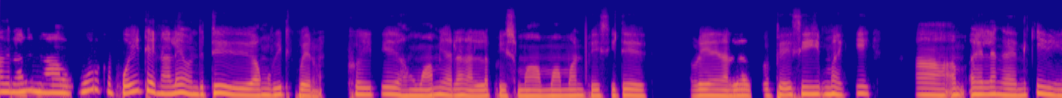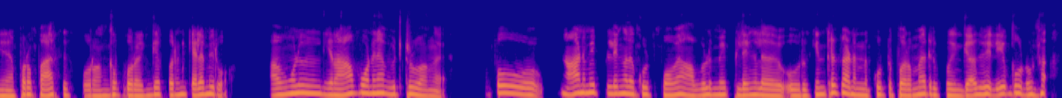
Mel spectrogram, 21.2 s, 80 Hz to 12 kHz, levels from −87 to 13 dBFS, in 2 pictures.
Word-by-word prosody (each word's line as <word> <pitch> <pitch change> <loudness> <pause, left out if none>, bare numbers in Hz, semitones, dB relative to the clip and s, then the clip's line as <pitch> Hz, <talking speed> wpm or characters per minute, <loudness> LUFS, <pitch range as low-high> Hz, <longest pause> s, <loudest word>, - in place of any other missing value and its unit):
அதனால 245 0 +2 0.2
நான் 220 0 +2 0.2
ஊருக்கு 290 -4 -3
போயிட்டேன்னாலே 220 -3 +2
வந்துட்டு, 185 +3 +1 0.4
அவங்க 165 +1 +1
வீட்டுக்கு 175 -2 -4
போயிறுவேன். 145 -3 -1 0.2
போயிட்டு, 180 +1 -2
அவங்க 150 +1 0
மாமியார்லா 160 -1 +1
நல்லா 145 +1 0
பேசுமா 145 0 -1
அம்மா, 150 +1 0
அம்மான்னு 155 0 0
பேசிட்டு 155 +2 -1 0.6
அப்படியே 155 +2 +1
நல்லாப் 150 0 -2
பேசி 175 +3 0 0.2
மக்கி. 190 +2 -1 0.6
அ - - -1 0.3
அம் 175 +1 0 0.2
இல்லங்க 180 -2 +1
இன்னைக்கு 165 +6 -1 0.3
அப்புறம் 180 +4 -1
பார்க்குக்கு 165 0 -2
போறோம், 150 0 -2
அங்க 155 +3 -1
போறோம், 150 -2 +2
இங்க 175 +3 0
போறோம்ன்னு 175 +2 -1
கிளம்பிறுவோம். 180 +3 +1 0.4
அவங்களும் 205 +4 +3 0.3
நான் 195 +5 +1
போனேனா 210 0 +4
விட்டுருவாங்க. 170 -6 0 0.5
அப்போ, 195 +5 -1 0.7
நானுமே 215 +4 +3
பிள்ளைங்கள 200 0 +1
கூட்டு 180 -4 -2
போவேன், 170 +2 +2
அவளுமே 170 +3 0
பிள்ளைங்கள 165 +1 +2 0.3
ஒரு 150 0 +1
கிண்டர்கார்டன 185 -4 +1
கூட்டு 175 -1 -1
போற 160 - +4
மாரி 190 0 +1
இருக்கும் 160 -1 -1
எங்கேயாவது 160 +5 +2
வெளியே 185 +3 0
போணும்னா. 185 -1 +1
175 Hz, 145 wpm, -22 LUFS, 155-195 Hz, 0.7 s, போனேனா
